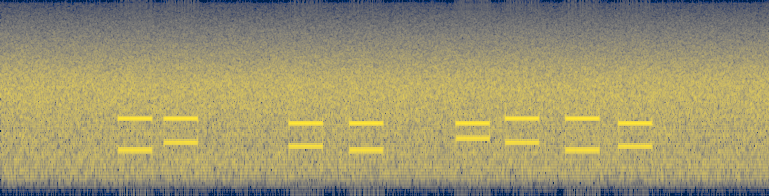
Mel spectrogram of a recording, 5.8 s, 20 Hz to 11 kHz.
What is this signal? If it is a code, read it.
DTMF, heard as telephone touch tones, dialled by hand, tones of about 250 ms, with radio hiss. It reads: 39 52 0935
